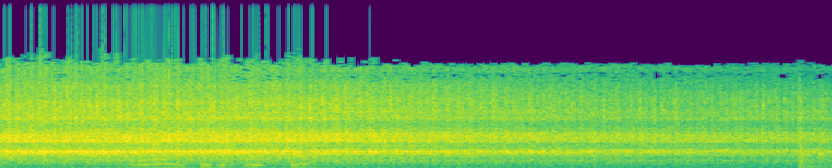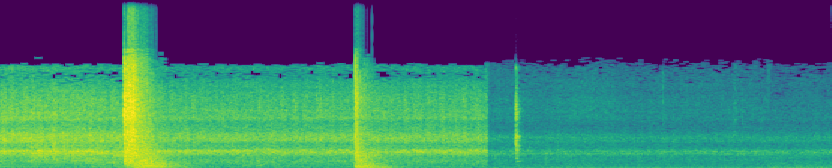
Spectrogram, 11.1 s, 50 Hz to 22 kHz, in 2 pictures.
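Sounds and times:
heavy car doors slamming: 0:05.3 - 0:08.3.

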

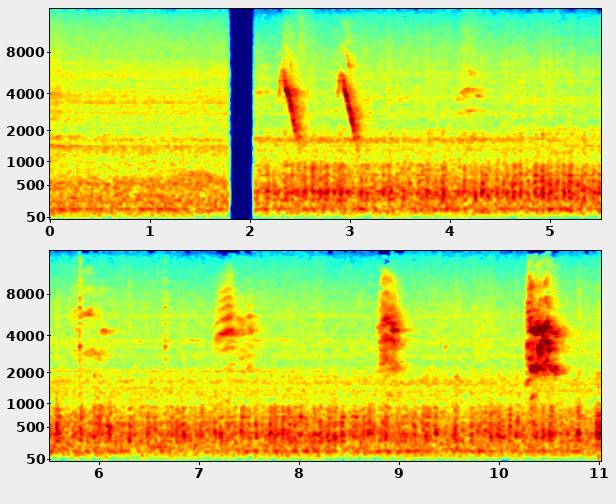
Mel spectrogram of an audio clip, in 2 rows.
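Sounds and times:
camping stove burning: 0:00.0 - 0:11.0
small blower fan running: 0:00.0 - 0:11.0
bird chirps: 0:02.3 - 0:03.2.

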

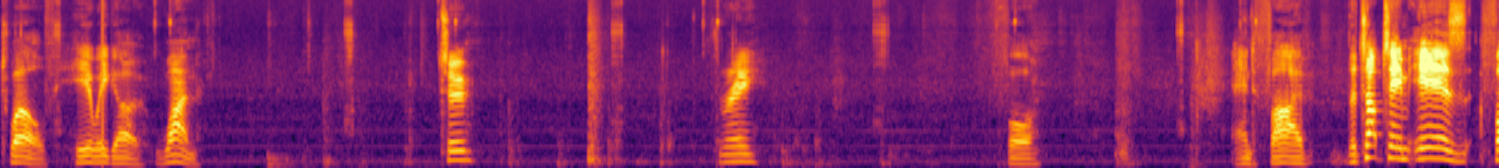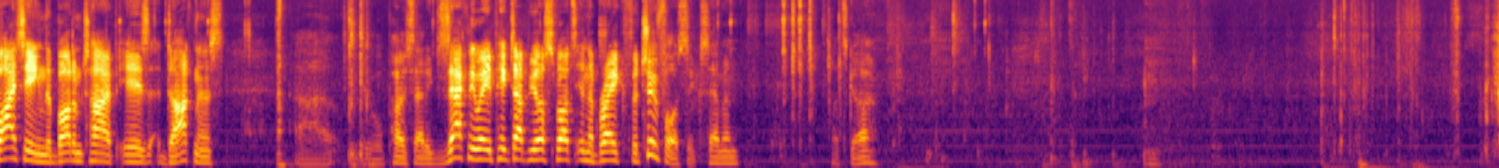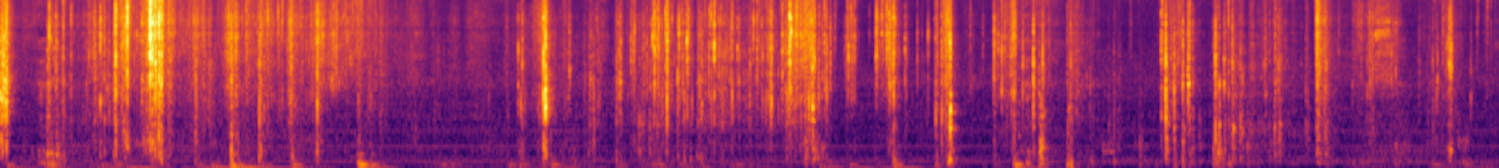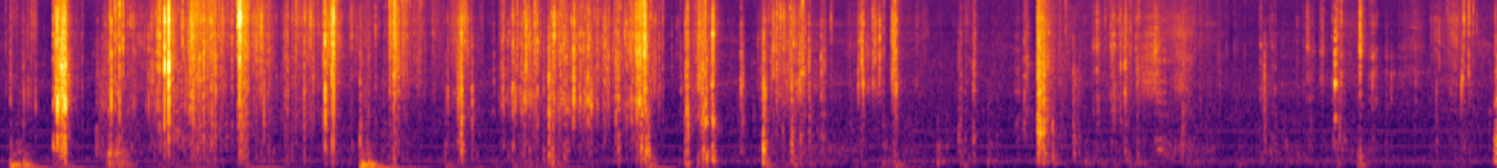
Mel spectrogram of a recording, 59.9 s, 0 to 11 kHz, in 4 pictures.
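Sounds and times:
foil packs crinkling: 0:30.6 - 0:33.8, 0:35.2 - 0:40.4, 0:45.5 - 0:54.0.

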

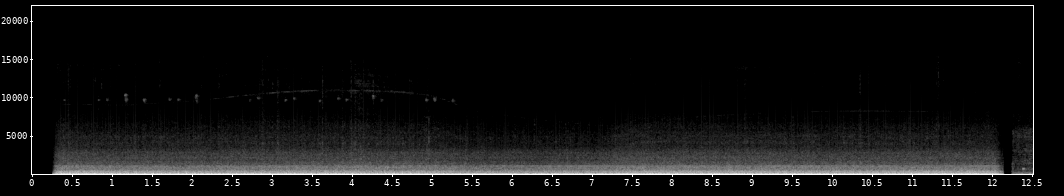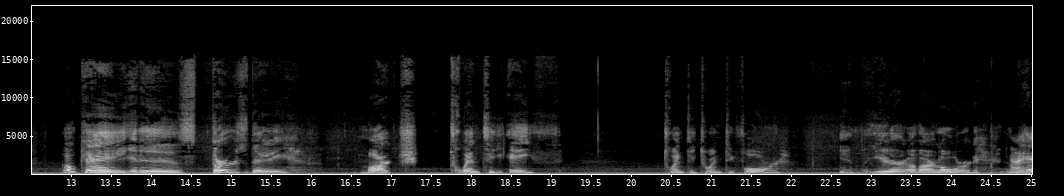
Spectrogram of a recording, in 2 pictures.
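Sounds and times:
thin steady whine: 0:00.3 - 0:25.0
truck engine and road drone: 0:00.3 - 0:25.0.

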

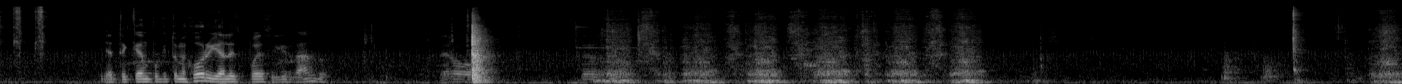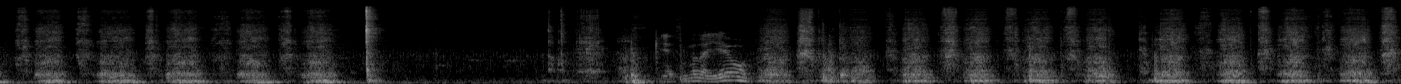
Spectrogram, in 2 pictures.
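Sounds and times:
file rasping on chainsaw chain: 0:05.8 - 0:09.9, 0:13.7 - 0:17.5, 0:21.6 - 0:28.0.

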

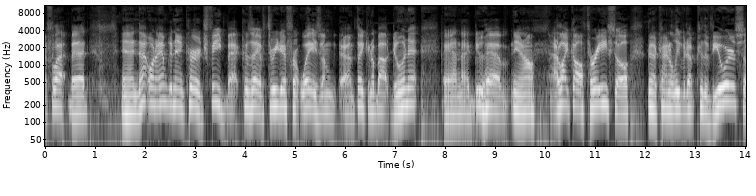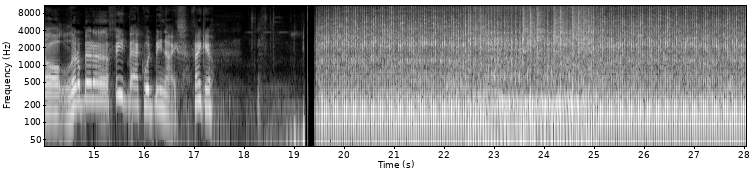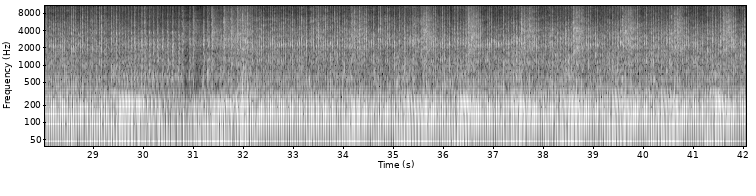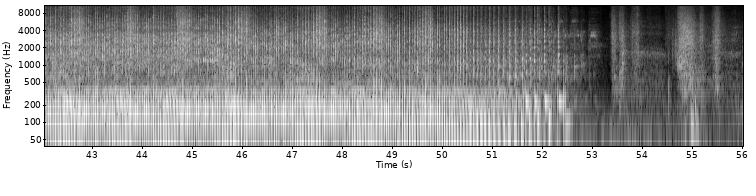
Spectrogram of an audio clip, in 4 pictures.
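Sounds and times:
garden tractor engine running: 0:19.4 - 0:53.1.

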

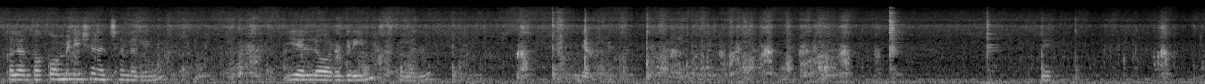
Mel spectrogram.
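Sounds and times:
paste sizzling in hot oil: 0:00.0 - 0:12.0
spoon scraping pan: 0:00.6 - 0:09.2, 0:09.8 - 0:12.0.

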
